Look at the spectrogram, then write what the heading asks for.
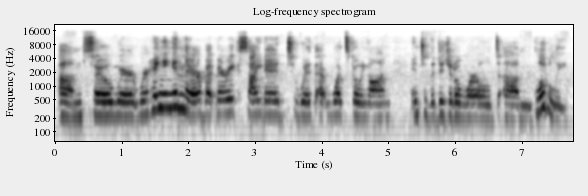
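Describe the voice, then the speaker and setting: A woman from Bangladesh, a tech executive, answering interview questions remotely in a measured way with frequent "um"s. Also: fairly high pitch, dark tone, low-quality recording.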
